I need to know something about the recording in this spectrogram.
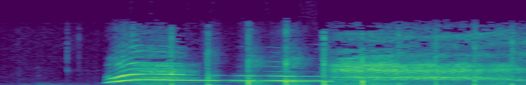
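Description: Steady rhythmic hand clapping, a sharp clap every fraction of a second, begins with a long wailing vocal cry and continues under a rising burst of loud cheering.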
